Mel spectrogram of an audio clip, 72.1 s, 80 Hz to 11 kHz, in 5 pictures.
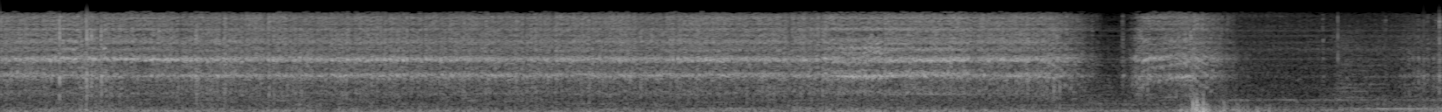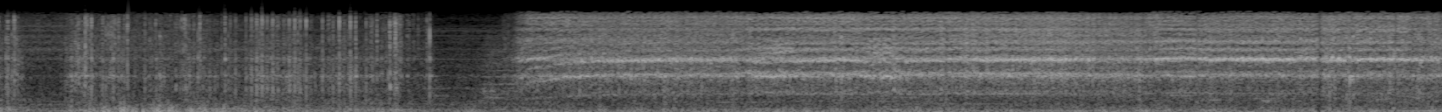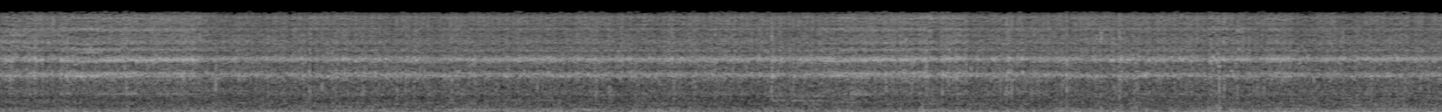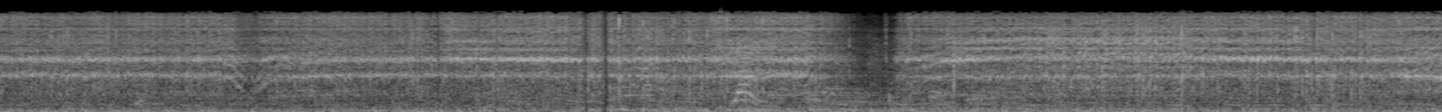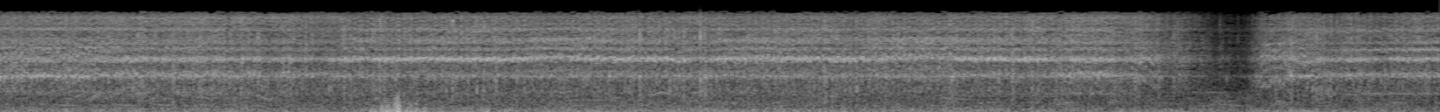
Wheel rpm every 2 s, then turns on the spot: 160, 160, 160, 160, 160, 80, 10, 20, 20, 20, 150, 160, 160, 160, 160, 160, 160, 160, 160, 160, 160, 160, 150, 150, 160, 110, 120, 160, 160, 160, 160, 160, 160, 160, 90, 130.
14-18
